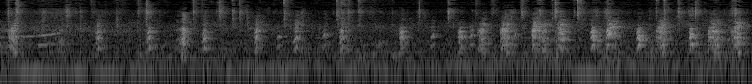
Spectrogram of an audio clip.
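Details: Male and female chukar pair playing, giving a run of harsh, clucking chuck notes, about two a second and quickening toward the end, over a low steady hum.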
